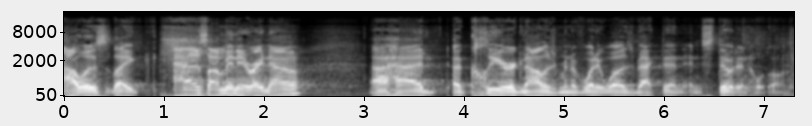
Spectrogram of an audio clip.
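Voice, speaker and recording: An American accent marks this man's unremarkable speaking voice, pitched fairly low. He speaks at a moderate pace with ordinary pitch variation. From New Jersey. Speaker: crypto investor. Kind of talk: casual chat.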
